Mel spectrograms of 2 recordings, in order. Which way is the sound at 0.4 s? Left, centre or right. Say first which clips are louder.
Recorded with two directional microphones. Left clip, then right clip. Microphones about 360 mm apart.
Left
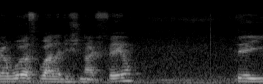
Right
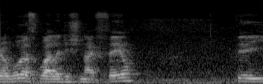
Right 5 dB; centre.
